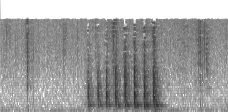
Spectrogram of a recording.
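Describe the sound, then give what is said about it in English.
A quick run of about eight firm knocks on a door, evenly spaced, with a few faint isolated taps before and after. “She doesn't answer, Ellen. She might be sleeping. Open the door.”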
